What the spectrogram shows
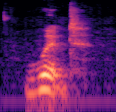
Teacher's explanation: it's short it's quick and the tongue is just a little bit more relaxed a little bit lower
